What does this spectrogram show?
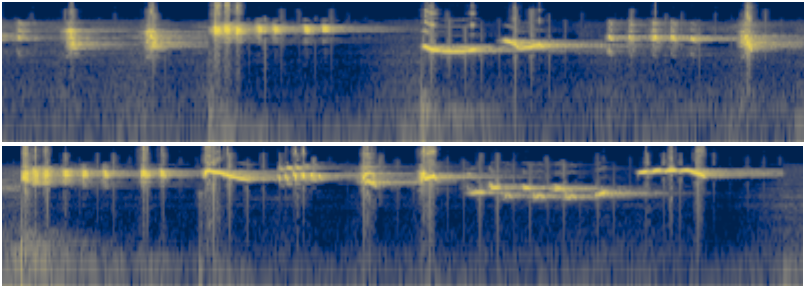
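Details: Anis merah, or orange-headed thrush, in 'teler' song: a dense medley of bright whistles, chirps and short trills shifting between high and middle pitches, almost without pause.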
